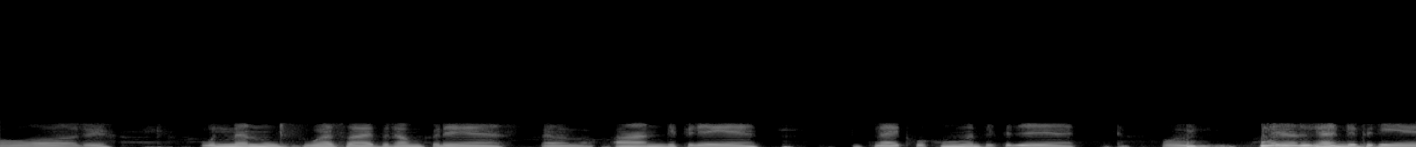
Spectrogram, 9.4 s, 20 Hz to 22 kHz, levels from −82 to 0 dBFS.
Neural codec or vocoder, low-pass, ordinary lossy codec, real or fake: codec, 16 kHz, 0.5 kbps, FunCodec, trained on Chinese and English, 25 frames a second; 3.6 kHz; none; fake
